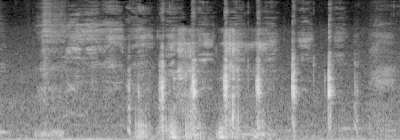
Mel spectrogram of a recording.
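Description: A person coughing in a run of short bursts, starting about a second in.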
